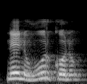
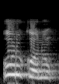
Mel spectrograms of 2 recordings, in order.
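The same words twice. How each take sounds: First: Said in the usual way. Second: Repeated word, higher and louder; emphatic warning. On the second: Retold or imitated. Mother warns Damini not to disrespect elders, emphatic. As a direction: hammer the warning home.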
